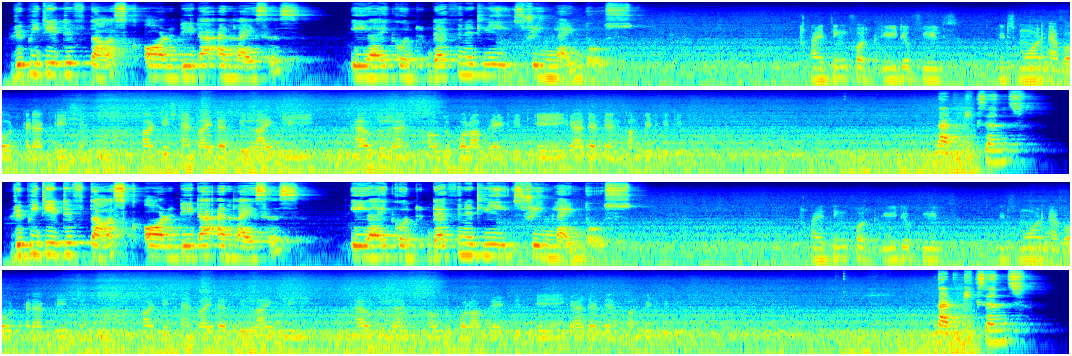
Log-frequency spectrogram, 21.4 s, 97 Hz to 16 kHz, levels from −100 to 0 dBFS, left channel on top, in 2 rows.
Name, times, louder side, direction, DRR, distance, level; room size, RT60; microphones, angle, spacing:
voice 1, 0.1-2.9 3.5-6.3 20.0-20.9, right 4 dB, 50° right, 2.1 m, -26 dB
sound 1, 4.9-20.4, equal, ahead, 1.7 m, -39 dB
voice 2, 8.0-9.5 10.0-11.7 12.1-13.8 14.1-17.5, left 3 dB, 80° left, 1.6 m, -37 dB
26.0 x 19.5 x 8.8 m
head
